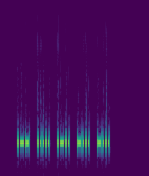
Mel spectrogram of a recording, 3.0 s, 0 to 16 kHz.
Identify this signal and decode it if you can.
Morse code, heard as a keyed tone, about 46 wpm, spaced as for 32 wpm, 700 Hz. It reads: W5LBB
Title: USA Call Signs - 5 Characters - 2x Character Spacing - 45wpm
